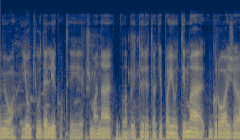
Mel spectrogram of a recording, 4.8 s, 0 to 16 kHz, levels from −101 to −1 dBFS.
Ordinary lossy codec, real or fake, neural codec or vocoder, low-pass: Opus, 32 kbps; real; none; 10.8 kHz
